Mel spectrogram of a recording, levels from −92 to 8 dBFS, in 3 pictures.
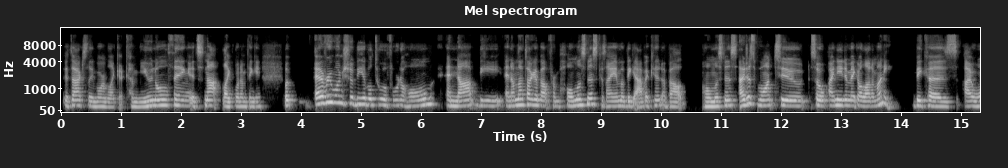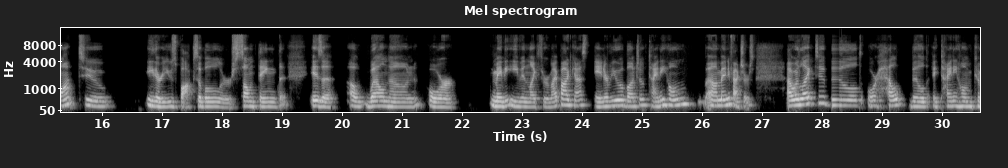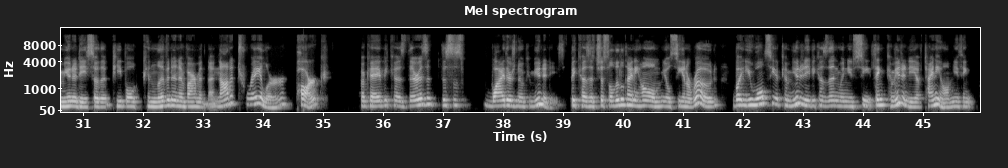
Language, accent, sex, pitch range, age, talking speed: English, American, female, 175-210 Hz, 40-59, 195 wpm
